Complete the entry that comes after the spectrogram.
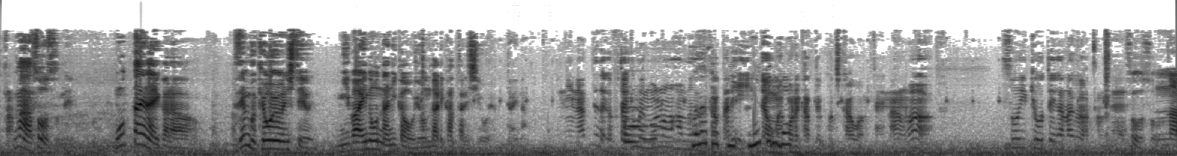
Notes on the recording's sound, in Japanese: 今週は車中収録です。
